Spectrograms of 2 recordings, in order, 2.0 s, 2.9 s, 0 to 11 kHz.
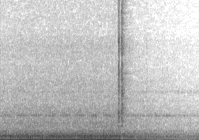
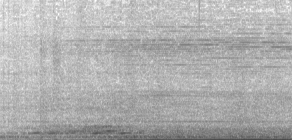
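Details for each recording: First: Old R22 air conditioner compressor, after fitting a different capacitor, fails to start drawing 72 amps with burnt smell and smoke; heavy steady low hum, no spin-up, then click: locked rotor from melted terminal pin blown out. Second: Newly installed R-410A AC condenser replacing an R22 unit whose compressor terminal blew out, house near 85°F: a low hum builds quickly and settles into a smooth, even run without rattles. Normal running.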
